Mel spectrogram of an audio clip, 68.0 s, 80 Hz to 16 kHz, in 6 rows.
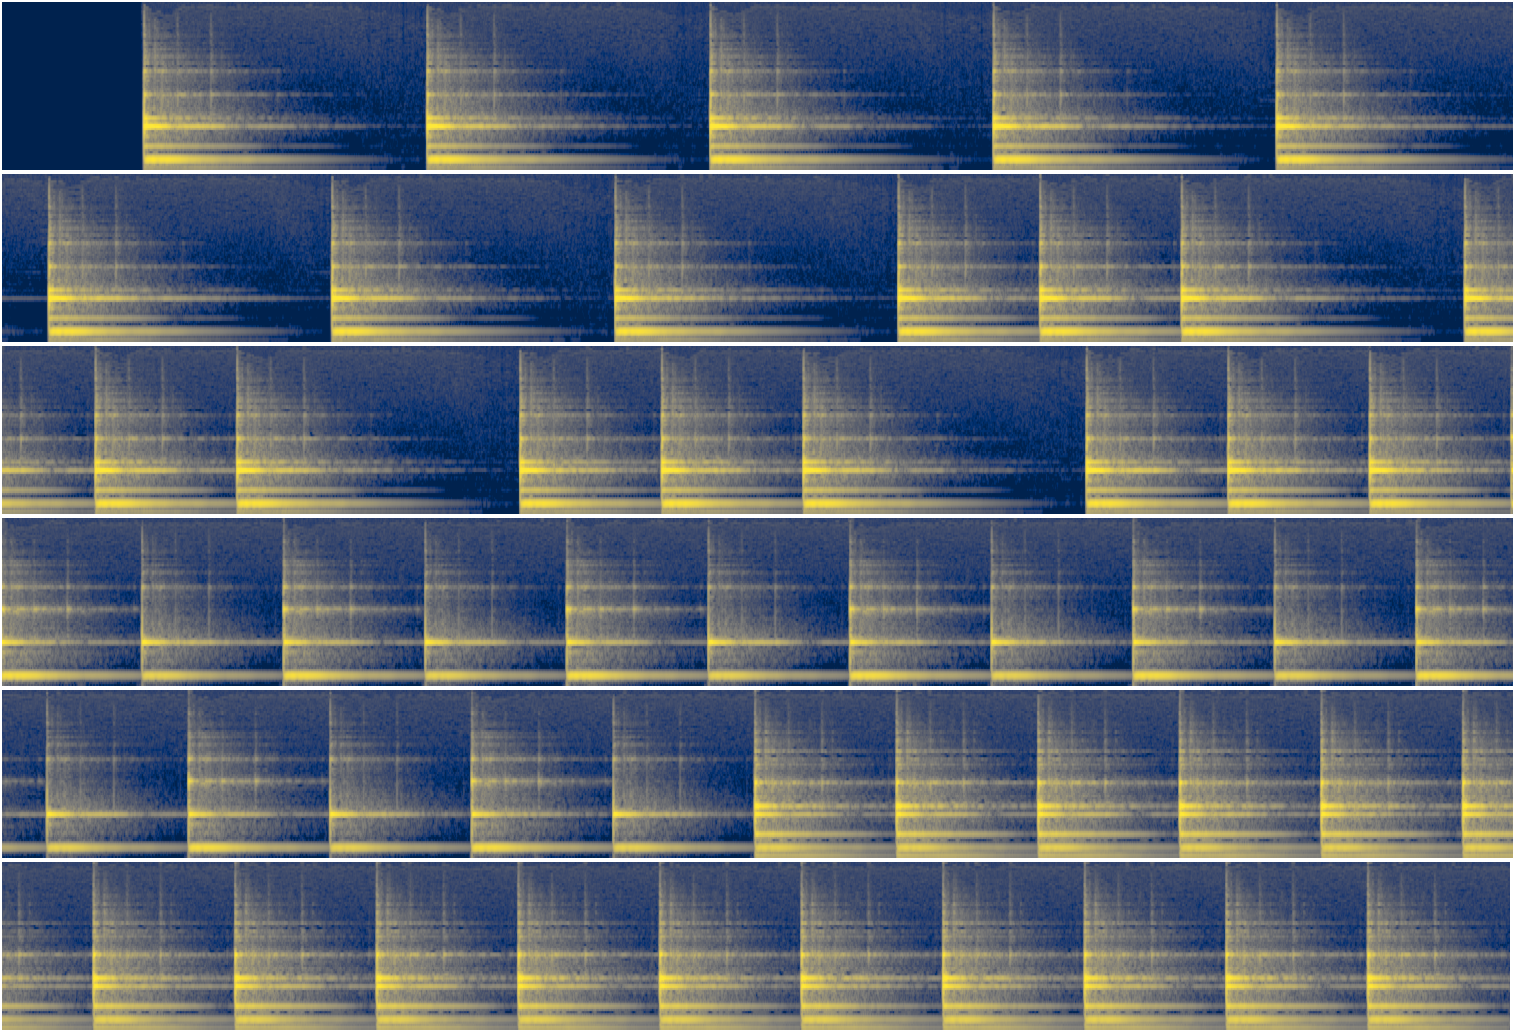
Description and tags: A short marimba loop i created a while ago!
It was part of my intern but this sample didnt make it through the final!
But i think it still can be use full in many ways!
Its the logic in stock Marimba of the EXS24 wich i really love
